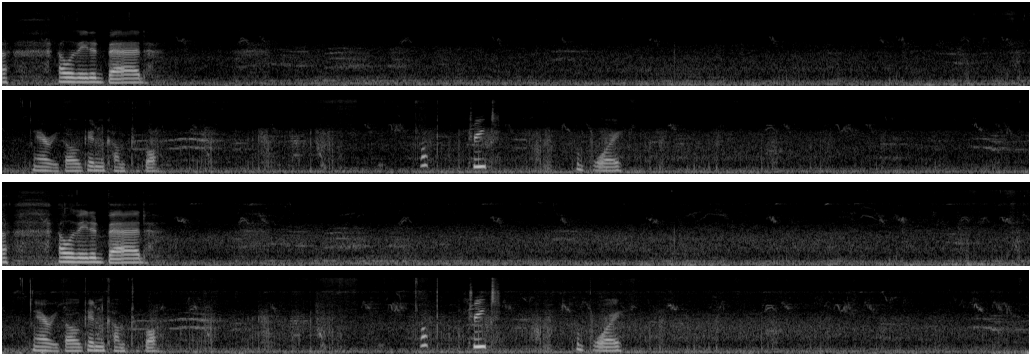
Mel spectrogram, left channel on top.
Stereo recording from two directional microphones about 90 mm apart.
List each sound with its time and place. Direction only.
0.0 s speech: 20° right (ahead or behind)
10.6 s speech: 35° right (ahead or behind)
14.5 s horse: 25° right (ahead or behind)
15.0 s speech: 35° right (ahead or behind)
16.3 s speech: 35° right (ahead or behind)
